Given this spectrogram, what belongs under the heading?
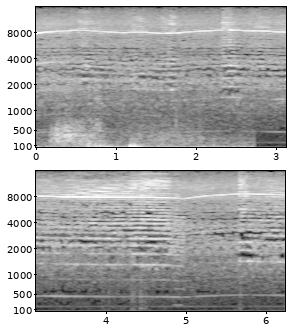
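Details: High-pitched whine of a dental cleaning instrument with some low handling noise at first; simulated tooth cleaning of front teeth in an ASMR dentist roleplay, not a real procedure.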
